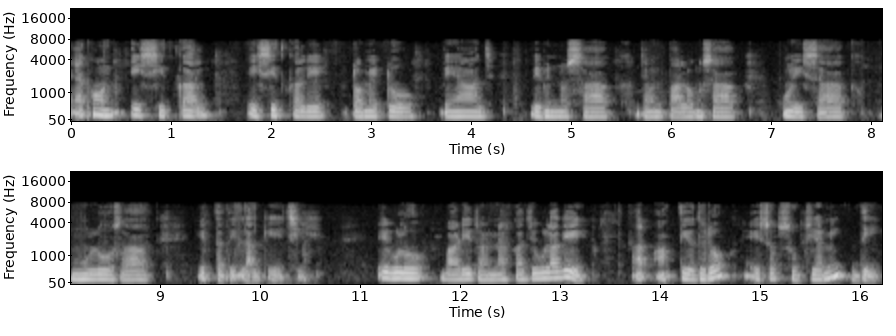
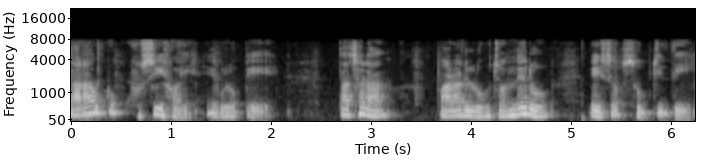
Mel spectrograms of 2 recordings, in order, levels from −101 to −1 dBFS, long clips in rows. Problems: none marked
